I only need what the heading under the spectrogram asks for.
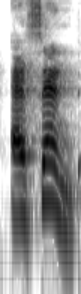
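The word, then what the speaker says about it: ascent: यहाँ पर भी देखिए एसेंट, एसेंट यानी होता है चढ़ाई, एसेंड, एसेंट, लेकिन यहाँ पे सी का उच्चारण कहीं पे नहीं हो रहा, हम स का उच्चारण कर रहे हैं।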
